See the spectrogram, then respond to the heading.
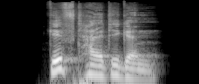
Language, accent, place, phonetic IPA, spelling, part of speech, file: German, Germany, Berlin, [ˈɡɪftˌhaltɪɡn̩], gifthaltigen, adjective, De-gifthaltigen.ogg
- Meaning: inflection of gifthaltig: 1. strong genitive masculine/neuter singular 2. weak/mixed genitive/dative all-gender singular 3. strong/weak/mixed accusative masculine singular 4. strong dative plural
